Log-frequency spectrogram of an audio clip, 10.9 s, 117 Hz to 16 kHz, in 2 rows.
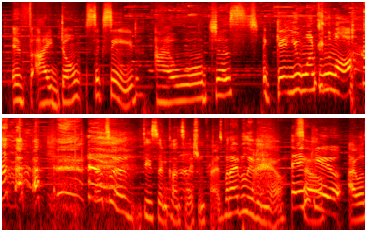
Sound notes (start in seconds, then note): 4.7 laugh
